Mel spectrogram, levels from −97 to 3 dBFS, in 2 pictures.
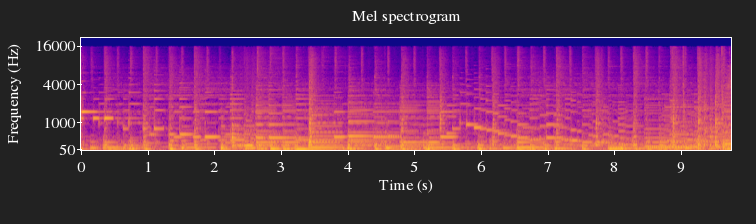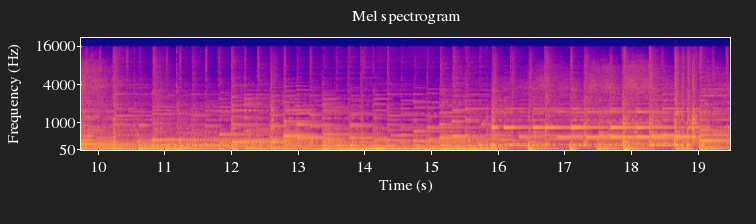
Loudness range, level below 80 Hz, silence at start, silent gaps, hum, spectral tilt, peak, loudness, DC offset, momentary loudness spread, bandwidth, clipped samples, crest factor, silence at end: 2 LU; -24 dBFS; 0 s; none; none; -6.5 dB/octave; -2 dBFS; -20 LUFS; under 0.1%; 5 LU; 16 kHz; under 0.1%; 18 dB; 0 s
